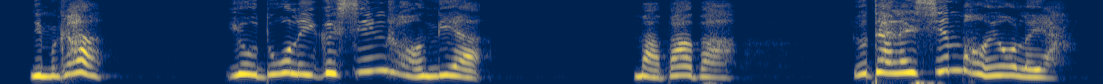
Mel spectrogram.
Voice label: 童声 热情 稳重 男童

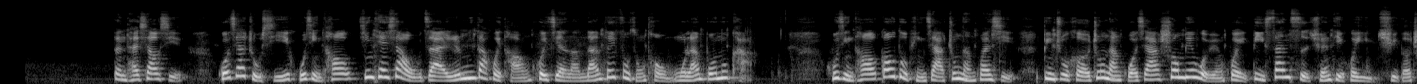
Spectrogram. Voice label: 新闻播读; 胡锦涛面见

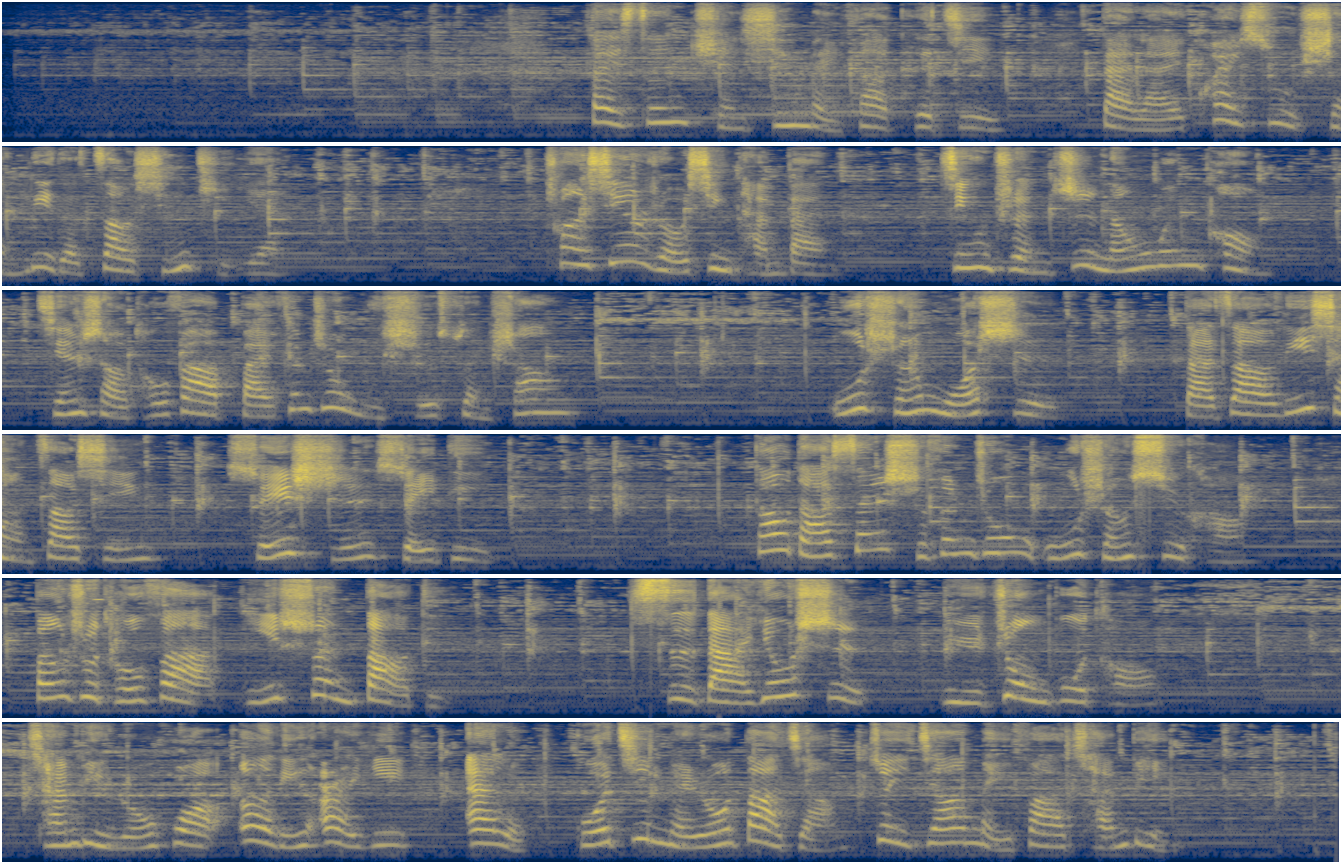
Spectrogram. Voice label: 国语－广告词

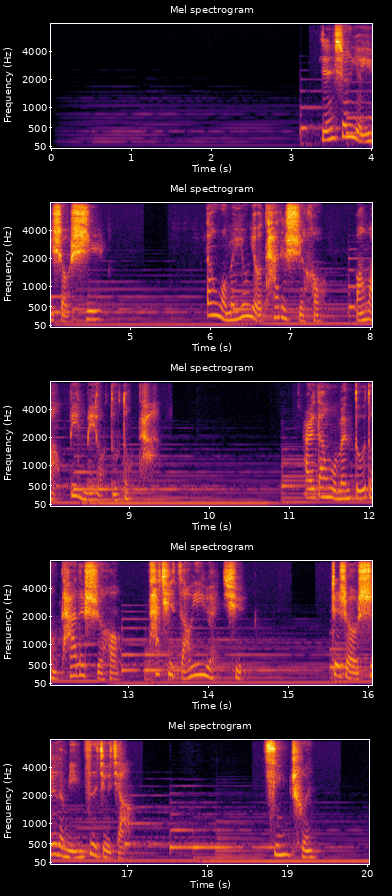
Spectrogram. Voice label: 朗读者; 青春; 我用专业设备录音，有自己的录音室

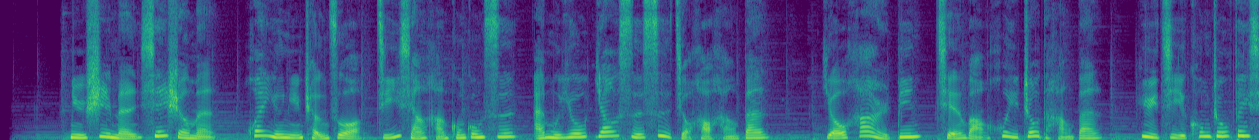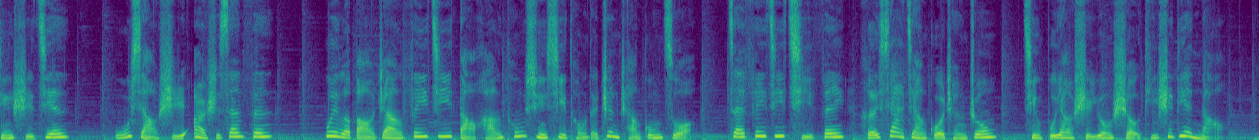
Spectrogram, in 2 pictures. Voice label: 飞机温馨提示

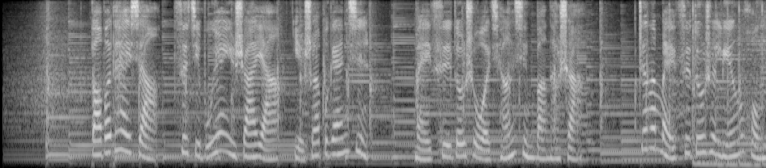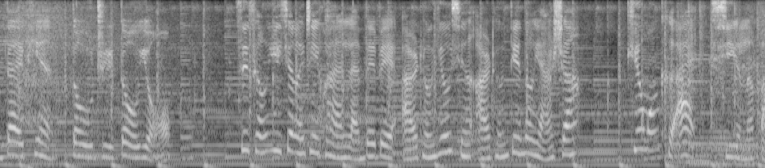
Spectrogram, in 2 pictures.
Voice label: 抖音自媒体等配音

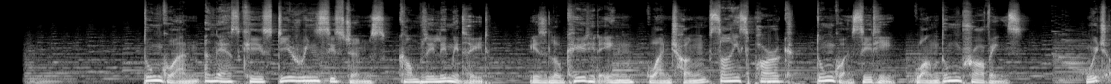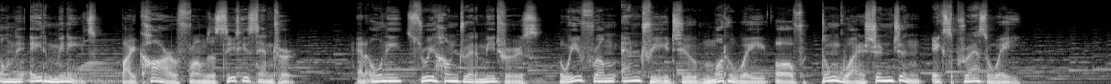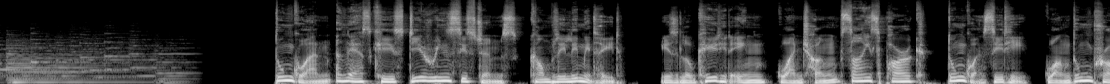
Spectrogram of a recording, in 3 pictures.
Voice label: 英文试音; 蓝鲸配音

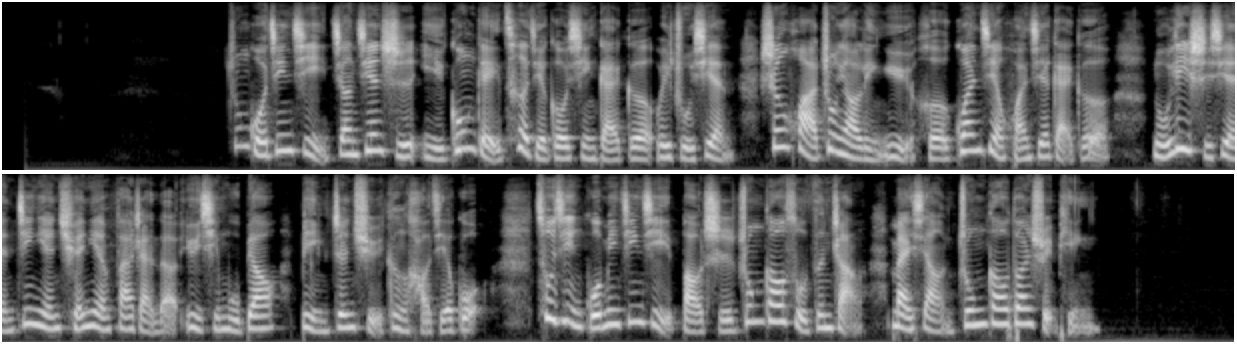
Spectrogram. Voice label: 试音新闻类

